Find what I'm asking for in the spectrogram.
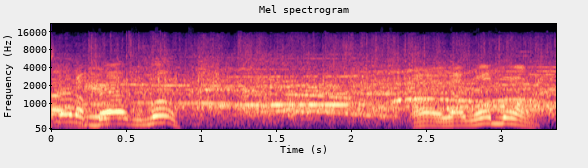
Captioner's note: cheering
